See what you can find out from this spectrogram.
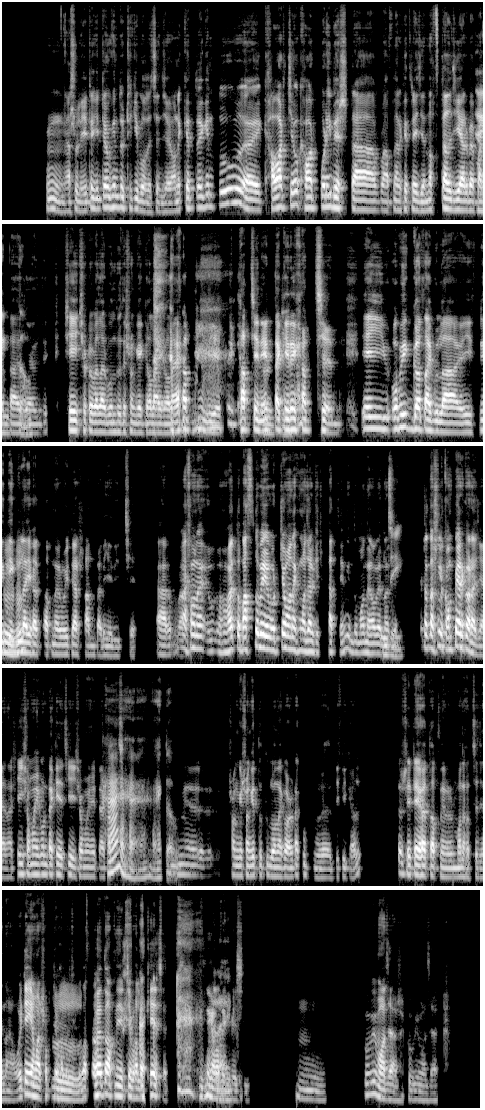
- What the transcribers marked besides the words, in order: other background noise; chuckle; laughing while speaking: "হাত মিলিয়ে"; laughing while speaking: "কেড়ে খাচ্ছেন"; chuckle; laughing while speaking: "অনেক"
- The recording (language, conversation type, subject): Bengali, podcast, রাস্তার কোনো খাবারের স্মৃতি কি আজও মনে আছে?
